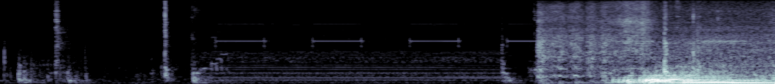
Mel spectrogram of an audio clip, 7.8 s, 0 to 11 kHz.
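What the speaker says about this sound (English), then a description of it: "Now, if we did everything correctly, this will start." A turbocharged Honda CR-V RD1 converted to coil-on-plug ignition cranks with a steady whirring starter for a few seconds, then catches and fires up into a loud, rough idle that builds and rumbles up close.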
